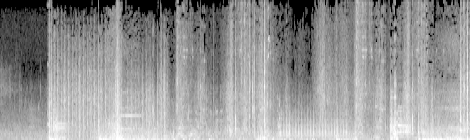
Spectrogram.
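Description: Gunshots crack loudly and echo.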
